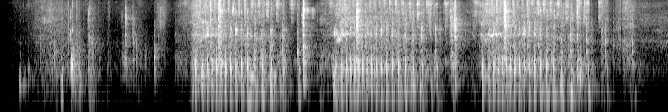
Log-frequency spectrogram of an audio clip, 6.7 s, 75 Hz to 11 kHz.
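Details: Husqvarna 150 BT backpack blower with customer-replaced fuel lines, reported bogging, choke on: three short firing bursts, each surging about a second then fading; engine catches but starves for fuel and won't keep running.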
